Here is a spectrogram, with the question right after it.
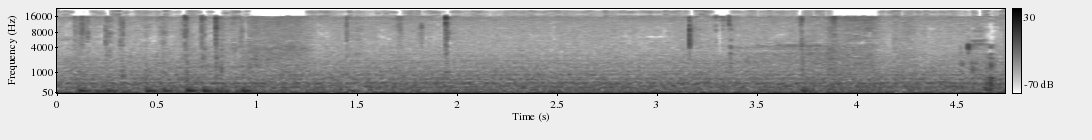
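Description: Steady burst of computer keyboard typing while a file name is entered, close and continuous, with no talking over it.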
